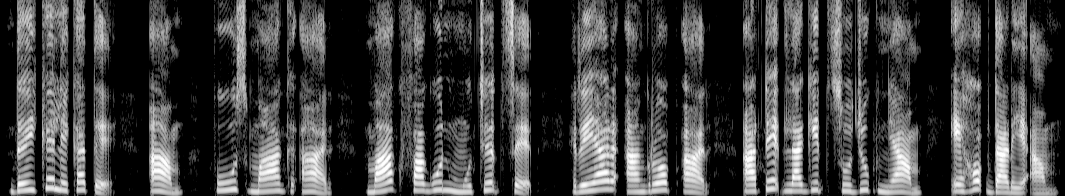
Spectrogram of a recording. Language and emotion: Santali, neutral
